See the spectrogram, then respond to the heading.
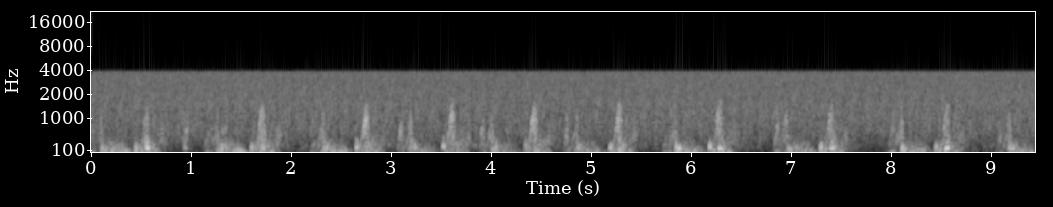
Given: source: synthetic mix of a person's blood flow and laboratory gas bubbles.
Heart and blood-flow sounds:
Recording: Doppler ultrasound of blood flow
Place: precordium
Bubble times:
0.91-1.00 s: bubbles
1.29-1.39 s: bubbles
From the record:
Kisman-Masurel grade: 111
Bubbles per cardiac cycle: 1 to 2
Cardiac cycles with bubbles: 1 to 10%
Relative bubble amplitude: barely perceptible (0.100 to 0.250)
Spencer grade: 1 (occasional bubble signal discernible with the cardiac motion signal, with majority of cardiac periods free of bubbles)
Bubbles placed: anywhere in the cardiac cycle

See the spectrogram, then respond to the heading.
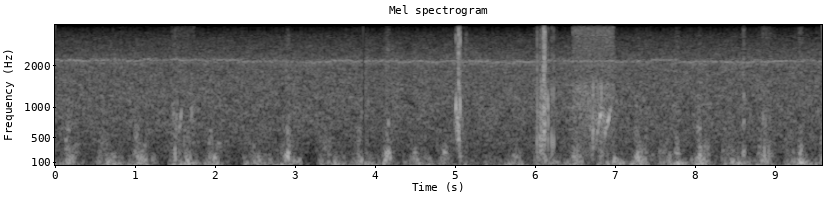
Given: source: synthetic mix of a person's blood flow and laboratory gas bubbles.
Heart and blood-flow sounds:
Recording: Doppler ultrasound of blood flow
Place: precordium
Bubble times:
1.45-1.75 s: bubbles
4.98-5.12 s: bubbles
5.99-6.27 s: bubbles
6.46-6.99 s: bubbles
8.58-8.65 s: bubbles
8.83-8.96 s: bubbles
9.29-9.35 s: bubbles
From the record:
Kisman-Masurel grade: 122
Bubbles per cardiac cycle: 1 to 2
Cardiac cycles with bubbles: 10 to 50%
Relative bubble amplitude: moderate (0.250 to 0.450)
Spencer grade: 2 (many but less than half of the cardiac periods contain bubble signals, singularly or in groups)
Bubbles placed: anywhere in the cardiac cycle

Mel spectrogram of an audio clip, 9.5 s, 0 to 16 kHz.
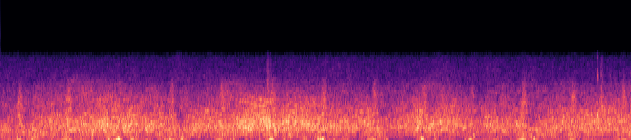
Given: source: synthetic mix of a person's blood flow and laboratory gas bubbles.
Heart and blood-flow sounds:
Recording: Doppler ultrasound of blood flow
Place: subclavian vein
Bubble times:
2.65-2.73 s: bubbles
7.06-7.17 s: bubbles
8.93-9.01 s: bubbles
9.20-9.25 s: bubbles
From the record:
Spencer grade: 2 (many but less than half of the cardiac periods contain bubble signals, singularly or in groups)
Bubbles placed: anywhere in the cardiac cycle

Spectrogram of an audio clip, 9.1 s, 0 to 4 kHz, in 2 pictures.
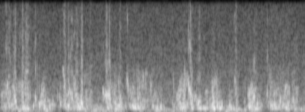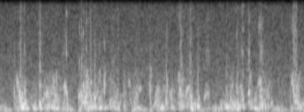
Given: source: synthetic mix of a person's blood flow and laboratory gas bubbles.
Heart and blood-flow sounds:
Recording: Doppler ultrasound of blood flow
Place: precordium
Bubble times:
0.00-0.72 s: bubbles
0.83-1.41 s: bubbles
1.50-1.72 s: bubbles
1.76-2.45 s: bubbles
2.56-3.38 s: bubbles
3.41-3.60 s: bubbles
3.69-3.91 s: bubbles
3.97-4.49 s: bubbles
4.76-5.65 s: bubbles
5.71-6.71 s: bubbles
6.81-6.90 s: bubbles
6.95-7.73 s: bubbles
7.86-8.71 s: bubbles
8.91-9.10 s: bubbles
From the record:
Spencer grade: 4 (maximum detectable bubble signal sounding continuously throughout systole and diastole of every cardiac period, and overriding the amplitude of the normal cardiac signals)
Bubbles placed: anywhere in the cardiac cycle

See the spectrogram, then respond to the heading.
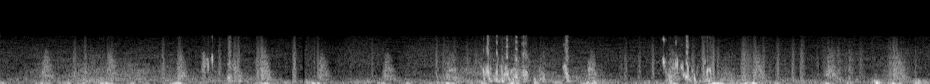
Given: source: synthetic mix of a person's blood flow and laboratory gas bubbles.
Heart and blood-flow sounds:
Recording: Doppler ultrasound of blood flow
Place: subclavian vein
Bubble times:
2.01-2.16 s: bubbles
2.26-2.44 s: bubbles
4.79-5.47 s: bubbles
5.62-5.73 s: bubbles
6.61-7.14 s: bubbles
From the record:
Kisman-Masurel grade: 223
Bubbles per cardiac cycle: several, 3 to 8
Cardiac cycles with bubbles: 10 to 50%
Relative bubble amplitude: loud (0.450 to 0.775)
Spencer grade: 2 (many but less than half of the cardiac periods contain bubble signals, singularly or in groups)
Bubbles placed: anywhere in the cardiac cycle

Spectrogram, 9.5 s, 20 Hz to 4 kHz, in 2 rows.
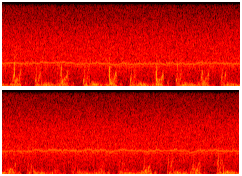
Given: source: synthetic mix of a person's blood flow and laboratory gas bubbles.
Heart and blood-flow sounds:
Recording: Doppler ultrasound of blood flow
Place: precordium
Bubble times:
no bubbles
From the record:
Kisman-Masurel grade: 000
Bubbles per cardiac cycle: 0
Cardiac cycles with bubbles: 0%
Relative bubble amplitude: no bubbles discernible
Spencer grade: 0 (complete lack of bubble signals)

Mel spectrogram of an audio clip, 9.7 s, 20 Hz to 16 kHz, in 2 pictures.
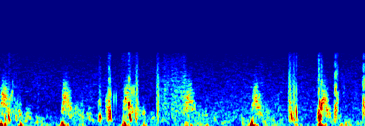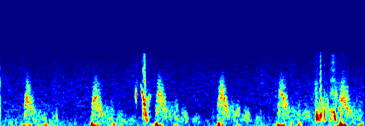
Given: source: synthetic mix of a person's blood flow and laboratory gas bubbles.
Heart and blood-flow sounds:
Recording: Doppler ultrasound of blood flow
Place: subclavian vein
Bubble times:
0.01-0.28 s: bubbles
1.31-1.39 s: bubbles
1.42-1.60 s: bubbles
1.63-1.87 s: bubbles
3.87-4.01 s: bubbles
4.23-4.36 s: bubbles
4.50-4.55 s: bubbles
6.67-6.91 s: bubbles
9.07-9.56 s: bubbles
From the record:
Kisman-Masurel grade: 222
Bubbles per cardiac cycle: several, 3 to 8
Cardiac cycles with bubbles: 10 to 50%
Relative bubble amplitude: moderate (0.250 to 0.450)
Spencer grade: 2 (many but less than half of the cardiac periods contain bubble signals, singularly or in groups)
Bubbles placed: anywhere in the cardiac cycle

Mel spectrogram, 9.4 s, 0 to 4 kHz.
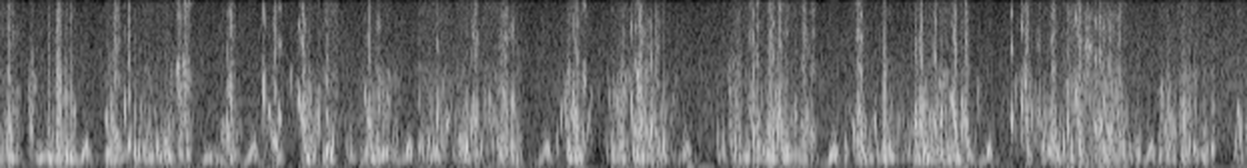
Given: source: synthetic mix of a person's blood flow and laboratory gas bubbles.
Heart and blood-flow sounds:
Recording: Doppler ultrasound of blood flow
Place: precordium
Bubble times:
0.00-0.17 s: bubbles
0.21-0.29 s: bubbles
0.34-0.60 s: bubbles
0.77-1.46 s: bubbles
1.65-1.82 s: bubbles
1.95-2.54 s: bubbles
2.58-3.01 s: bubbles
3.12-3.92 s: bubbles
4.13-4.47 s: bubbles
4.51-5.09 s: bubbles
5.35-6.12 s: bubbles
6.31-7.37 s: bubbles
7.55-8.59 s: bubbles
8.67-9.14 s: bubbles
9.23-9.36 s: bubbles
From the record:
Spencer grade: 4 (maximum detectable bubble signal sounding continuously throughout systole and diastole of every cardiac period, and overriding the amplitude of the normal cardiac signals)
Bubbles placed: only in the low amplitude regions of the cardiac cycle

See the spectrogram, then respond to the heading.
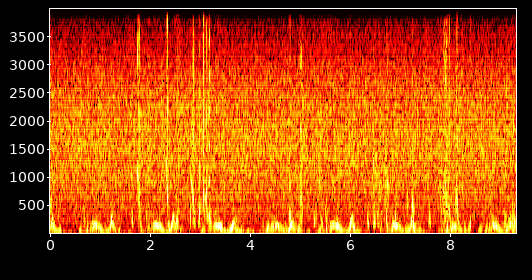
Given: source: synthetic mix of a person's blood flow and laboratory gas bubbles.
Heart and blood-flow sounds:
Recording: Doppler ultrasound of blood flow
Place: precordium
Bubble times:
0.00-0.08 s: bubbles
0.66-0.73 s: bubbles
1.62-1.70 s: bubbles
1.73-1.87 s: bubbles
1.92-1.96 s: bubbles
2.29-2.44 s: bubbles
2.48-2.62 s: bubbles
2.77-3.44 s: bubbles
4.75-4.86 s: bubbles
4.97-5.08 s: bubbles
5.26-5.65 s: bubbles
5.73-5.79 s: bubbles
6.33-6.81 s: bubbles
6.88-6.97 s: bubbles
7.12-7.32 s: bubbles
7.56-7.66 s: bubbles
7.72-8.30 s: bubbles
9.04-9.33 s: bubbles
From the record:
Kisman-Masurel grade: 233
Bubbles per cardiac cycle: several, 3 to 8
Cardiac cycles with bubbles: 50 to 99%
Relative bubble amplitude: loud (0.450 to 0.775)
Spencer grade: 3 (all of the cardiac periods contain showers or single bubble signals, but not dominating or overriding the cardiac motion signals)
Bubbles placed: anywhere in the cardiac cycle

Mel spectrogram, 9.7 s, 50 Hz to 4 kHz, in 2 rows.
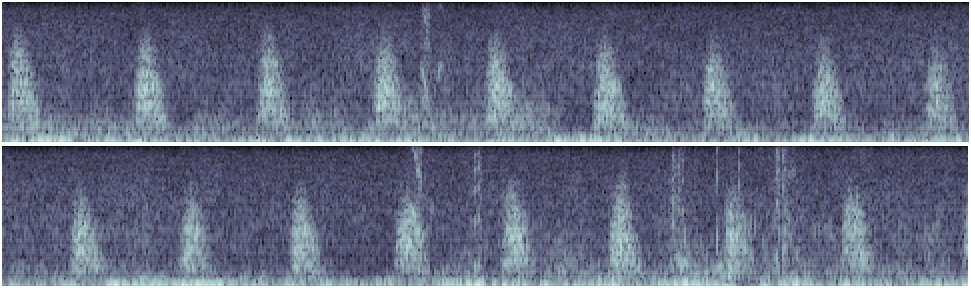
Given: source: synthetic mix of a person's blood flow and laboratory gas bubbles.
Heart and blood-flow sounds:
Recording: Doppler ultrasound of blood flow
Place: subclavian vein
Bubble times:
2.08-2.25 s: bubbles
2.47-2.57 s: bubbles
6.82-6.99 s: bubbles
7.02-7.09 s: bubbles
7.13-7.28 s: bubbles
8.14-8.41 s: bubbles
8.44-9.04 s: bubbles
9.07-9.58 s: bubbles
From the record:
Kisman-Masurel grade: 221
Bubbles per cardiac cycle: several, 3 to 8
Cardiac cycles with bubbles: 10 to 50%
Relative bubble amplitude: barely perceptible (0.100 to 0.250)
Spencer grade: 2 (many but less than half of the cardiac periods contain bubble signals, singularly or in groups)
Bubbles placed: anywhere in the cardiac cycle

